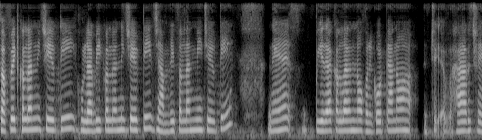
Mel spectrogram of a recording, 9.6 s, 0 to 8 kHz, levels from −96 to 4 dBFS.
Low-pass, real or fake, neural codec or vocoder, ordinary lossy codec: 7.2 kHz; fake; codec, 16 kHz, 1.1 kbps, Voila-Tokenizer; none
